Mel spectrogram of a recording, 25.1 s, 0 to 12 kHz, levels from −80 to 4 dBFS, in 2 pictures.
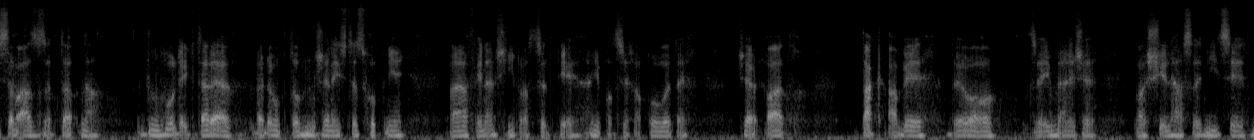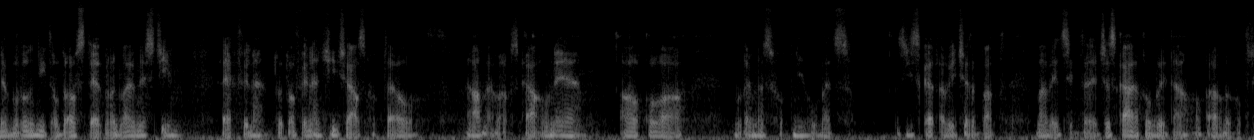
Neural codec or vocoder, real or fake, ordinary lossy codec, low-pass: autoencoder, 22.05 kHz, a latent of 192 numbers a frame, VITS, trained on many speakers; fake; Opus, 16 kbps; 9.9 kHz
